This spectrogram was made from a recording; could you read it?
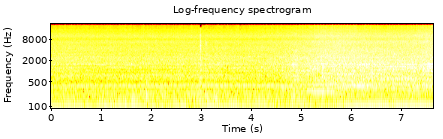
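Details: VAZ 2107 (21074) fuel-injected, about 36–37 thousand km, during a valve clearance check: a steady, even idle with a low hum and about four soft beats a second; no clear valve ticking stands out.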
